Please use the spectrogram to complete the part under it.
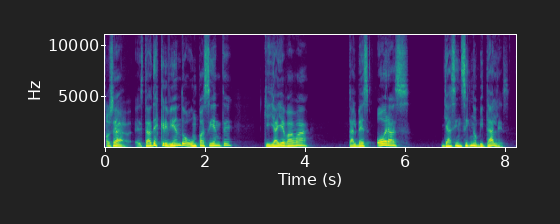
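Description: A man interviewing a guest, asking his questions in a halting way and repeating words as he shapes them. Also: on the high side, dark tone.

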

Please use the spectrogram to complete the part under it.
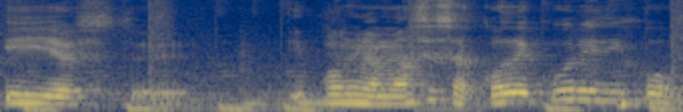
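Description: A young man with a Mexican accent telling a story in casual chat, slangy and animated, acting out quoted voices. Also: high-pitched, moderate pace. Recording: roomy sound with faint music.

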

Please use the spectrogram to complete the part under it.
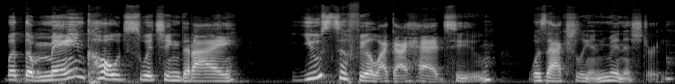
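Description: Her voice sits on the low side and her pace is a little slow. A young woman from Trinidad who is both a minister and a beauty professional, she tells stories animatedly in casual talk, imitating what other people said.

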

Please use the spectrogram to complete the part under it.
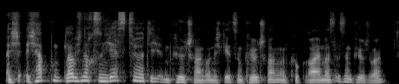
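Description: A man's voice: fairly low pitch, expressive, rapid-fire, a little mellow, husky. A man voicing a chatty, soothing vampire woman who stammers and rambles, in a tabletop role-play. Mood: coaxing.

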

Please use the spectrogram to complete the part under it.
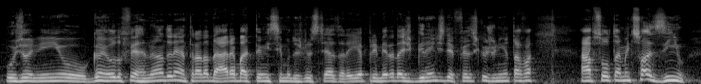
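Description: A man's voice: a little high, steady tone, fast, a little mellow. Joking Brazilian man recapping a match. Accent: Brazilian Portuguese. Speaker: podcast host recapping a football match. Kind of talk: casual match recap chat.

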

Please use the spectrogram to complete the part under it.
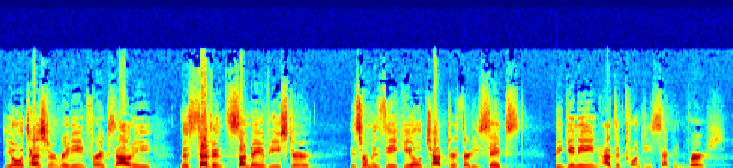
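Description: A man leading a liturgy as officiant, intoning prayers and scripture in a solemn, measured way, his voice ringing in a cathedral echo. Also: high voice. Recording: long church reverb.

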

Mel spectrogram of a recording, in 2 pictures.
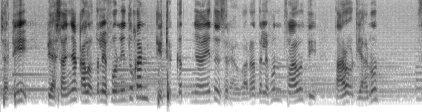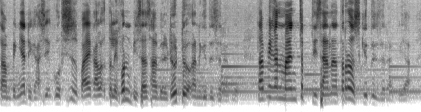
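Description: Folksy preacher, high voice. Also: male voice, big pitch swings, very fast, over music, rough recording. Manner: tags nearly every phrase with a call to his listeners, folksy and joking. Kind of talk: conversational sermon.

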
